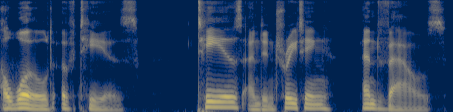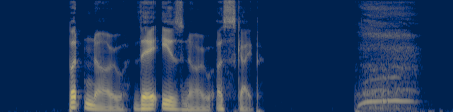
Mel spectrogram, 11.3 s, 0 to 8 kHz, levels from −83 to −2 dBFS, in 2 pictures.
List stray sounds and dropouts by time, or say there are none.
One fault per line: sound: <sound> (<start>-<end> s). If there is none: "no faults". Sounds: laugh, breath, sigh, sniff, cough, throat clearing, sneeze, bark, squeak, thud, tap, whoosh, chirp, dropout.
sound: breath (10.1-11.1 s)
